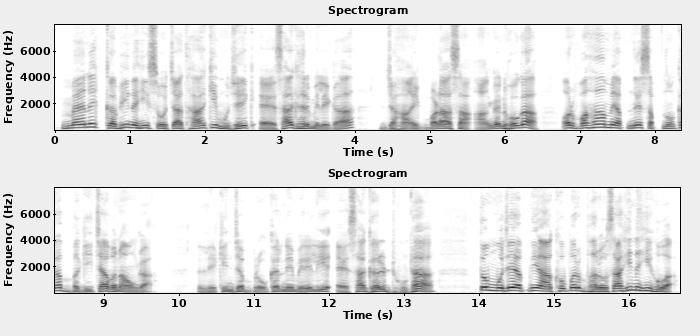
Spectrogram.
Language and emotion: Hindi, surprised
